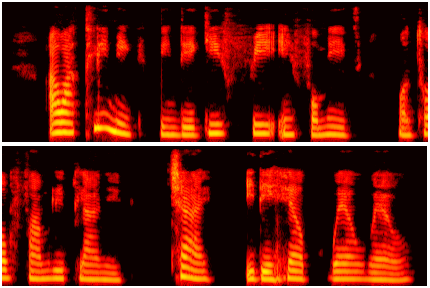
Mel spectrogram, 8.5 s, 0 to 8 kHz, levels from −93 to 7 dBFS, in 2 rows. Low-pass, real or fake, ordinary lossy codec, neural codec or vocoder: 7.2 kHz; fake; none; codec, 16 kHz, 8 kbps, FreqCodec, larger model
